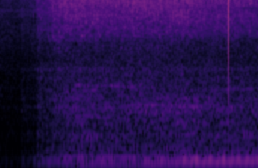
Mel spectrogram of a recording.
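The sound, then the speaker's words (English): A car engine as the car drives off: a low, rumbling hum that swells from quiet over the first second, then holds steady and grows slightly louder. “They get in and Jeffrey drives off.”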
